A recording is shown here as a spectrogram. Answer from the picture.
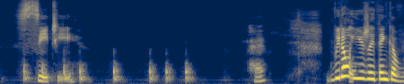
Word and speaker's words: setae: And I know those words don't look and sound the way that they sound, so we'll write underneath that these are pronounced chaetae and setae.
